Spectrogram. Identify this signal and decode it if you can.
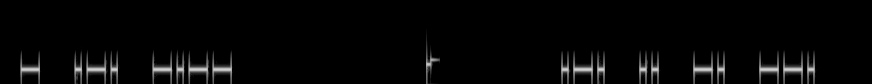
Morse code, heard as a keyed tone, about 20 wpm, spaced as for 14 wpm, 700 Hz. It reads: TRY RING
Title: 160 Lesson 26f - Letter g - Words 20wpm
